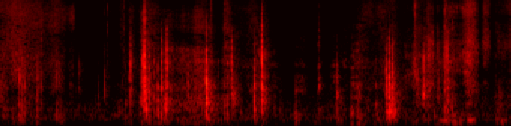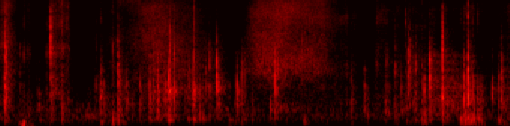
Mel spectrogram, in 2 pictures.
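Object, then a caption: Glossy paper magazine pages. A hand with long nails rubs the surface of an open glossy paper magazine with full-page tree photos and turns its pages. Quiet, bright crinkling and rustling are broken by sharp scratchy clicks from the nails, with swells of papery swishing as the pages turn.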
